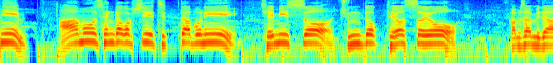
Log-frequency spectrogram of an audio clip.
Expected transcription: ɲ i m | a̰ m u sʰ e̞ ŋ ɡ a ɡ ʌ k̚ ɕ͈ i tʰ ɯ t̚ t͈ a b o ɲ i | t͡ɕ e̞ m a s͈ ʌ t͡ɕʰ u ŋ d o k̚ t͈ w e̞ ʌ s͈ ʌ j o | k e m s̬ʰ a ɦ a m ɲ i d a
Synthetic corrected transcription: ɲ i m | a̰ m u sʰ e̞ ŋ ɡ a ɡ ʌ p̚ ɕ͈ i t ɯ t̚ t͈ a b o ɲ i | t͡ɕ e̞ m i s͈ ʌ t͡ɕ u ŋ d o k̚ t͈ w e̞ ʌ s͈ ʌ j o | k a m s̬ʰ a ɦ a m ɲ i d a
